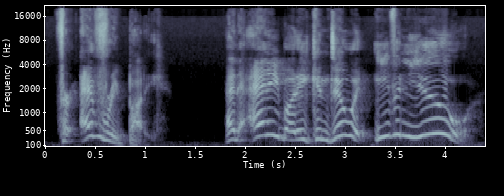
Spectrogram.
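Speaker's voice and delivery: fervent self-help pitch, climbing to a near shout; rousing exhortation. Acted. Motivational monologue building to a climax.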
